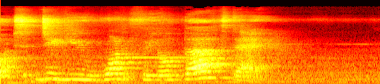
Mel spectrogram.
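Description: A young woman speaks clearly and calmly close by.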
